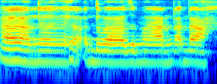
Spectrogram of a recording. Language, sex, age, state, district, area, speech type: Tamil, female, 60+, Tamil Nadu, Dharmapuri, urban, spontaneous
